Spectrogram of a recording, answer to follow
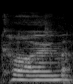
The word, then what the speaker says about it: comb: so let's read these words with lamlam bomb comb dum num climb crumb some plumber there's not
